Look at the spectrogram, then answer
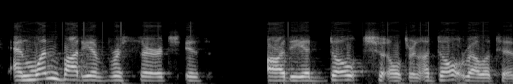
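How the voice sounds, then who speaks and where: A woman speaks in a shaky, fairly low voice with fairly even intonation. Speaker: mental health services researcher. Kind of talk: webinar presentation. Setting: webinar.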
